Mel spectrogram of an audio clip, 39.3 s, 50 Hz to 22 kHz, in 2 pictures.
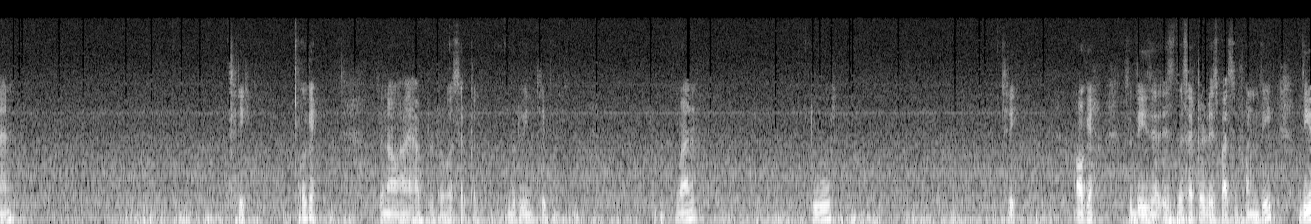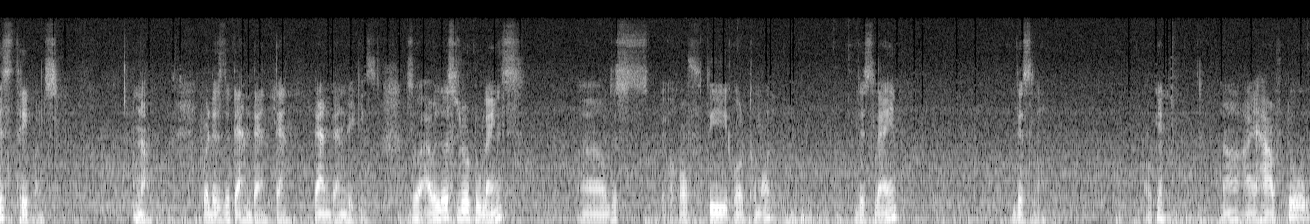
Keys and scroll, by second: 4.8 Return.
